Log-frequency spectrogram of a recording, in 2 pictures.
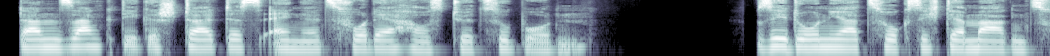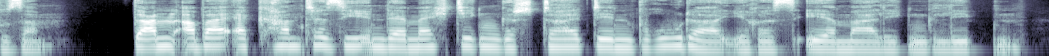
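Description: A woman reading a fantasy audiobook aloud in a steady storytelling manner. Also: mid-range voice, no echo, studio quality. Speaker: audiobook narrator. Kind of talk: scripted fantasy audiobook narration.

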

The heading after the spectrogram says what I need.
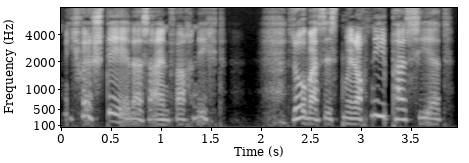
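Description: A woman's voice: high-pitched, a little slow, creaky, a bit bright, no echo, clean studio sound, voice pushed up, full character voice. A woman voicing a grumpy male god trapped as a small tortoise, indignant and sarcastic, in an audiobook. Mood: sorrowful. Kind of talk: audiobook character voice.

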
